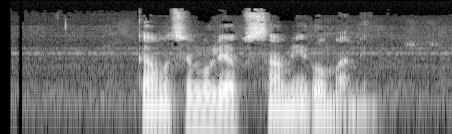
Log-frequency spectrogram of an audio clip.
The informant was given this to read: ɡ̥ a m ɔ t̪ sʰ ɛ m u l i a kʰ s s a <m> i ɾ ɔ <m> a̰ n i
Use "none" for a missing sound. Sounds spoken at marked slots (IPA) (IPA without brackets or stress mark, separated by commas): m, m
